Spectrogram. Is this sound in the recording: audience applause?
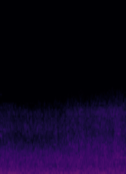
no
